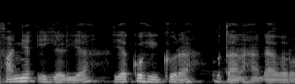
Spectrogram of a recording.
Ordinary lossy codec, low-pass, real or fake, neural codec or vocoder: MP3, 64 kbps; 7.2 kHz; real; none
